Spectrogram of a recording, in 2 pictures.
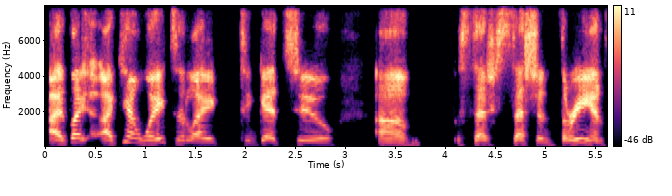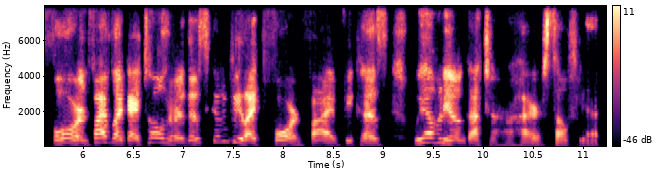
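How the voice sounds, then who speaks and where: A woman practitioner chatting casually about a spiritual session, laughing often and animated when retelling things. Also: medium pitch, normal speed, no echo. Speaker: hypnotic regression practitioner.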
